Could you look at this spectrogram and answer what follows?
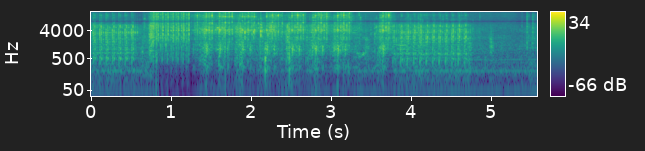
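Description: Airsoft electric guns firing full-auto bursts: a fast, even clatter of shots with a short break about a second in, tailing off near the end.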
